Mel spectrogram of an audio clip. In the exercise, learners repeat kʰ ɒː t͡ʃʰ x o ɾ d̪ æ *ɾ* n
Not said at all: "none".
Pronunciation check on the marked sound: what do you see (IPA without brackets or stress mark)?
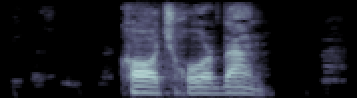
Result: none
